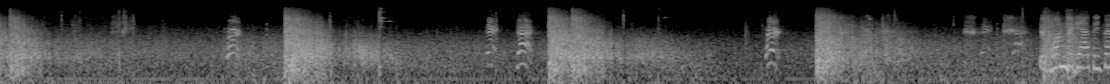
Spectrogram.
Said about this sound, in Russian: Практикуются в стрельбе.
